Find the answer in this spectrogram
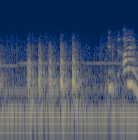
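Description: Rapid knocking on a wooden door in two quick runs, about four knocks and then five, over a held note of the film score. Near the end a short call in a falling voice.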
